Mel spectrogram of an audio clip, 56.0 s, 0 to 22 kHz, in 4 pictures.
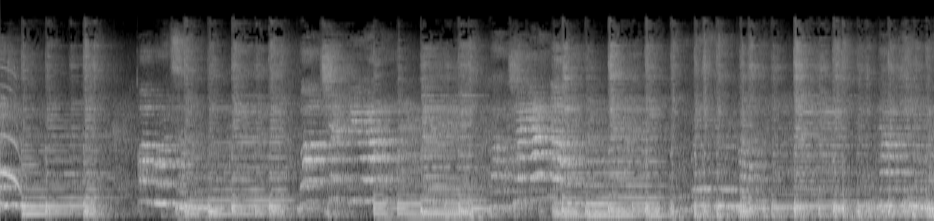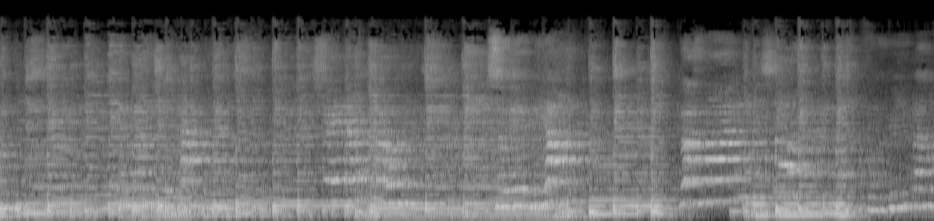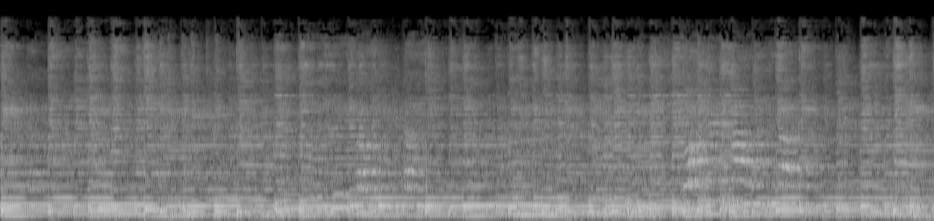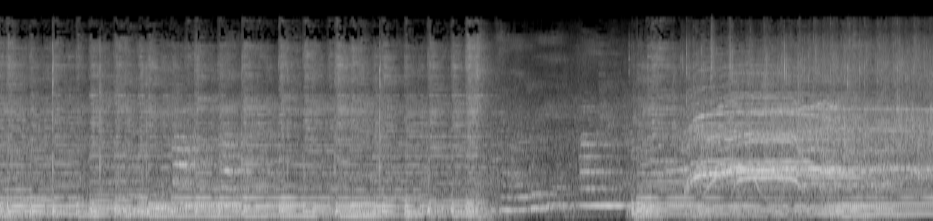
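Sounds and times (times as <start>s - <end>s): woman singing into a microphone: 0.0s - 0.6s, 2.0s - 9.3s, 10.0s - 23.3s, 23.9s - 29.9s, 32.2s - 35.4s, 38.0s - 41.2s, 43.6s - 46.6s, 49.3s - 53.3s
strummed acoustic guitar: 2.6s - 27.2s, 28.0s - 49.6s.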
